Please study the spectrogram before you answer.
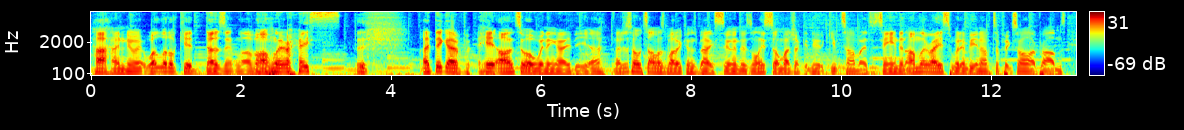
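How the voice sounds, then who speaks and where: A man's voice: fairly low pitch, a little fast. Chatty young man livestreaming over music. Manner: rambling, informal, slangy. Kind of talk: casual livestream chat while reading a visual novel aloud.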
